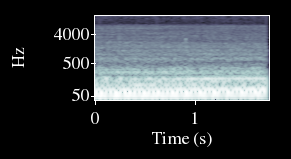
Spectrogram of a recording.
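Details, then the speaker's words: 1991 305 TBI that bogs once warm after many part swaps: with the AC on, idle rpm rises as it should; deep, steady rumble with even pulses and no miss. "You can hear the the RPMs go up like it's supposed to. So, and it there is no miss."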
